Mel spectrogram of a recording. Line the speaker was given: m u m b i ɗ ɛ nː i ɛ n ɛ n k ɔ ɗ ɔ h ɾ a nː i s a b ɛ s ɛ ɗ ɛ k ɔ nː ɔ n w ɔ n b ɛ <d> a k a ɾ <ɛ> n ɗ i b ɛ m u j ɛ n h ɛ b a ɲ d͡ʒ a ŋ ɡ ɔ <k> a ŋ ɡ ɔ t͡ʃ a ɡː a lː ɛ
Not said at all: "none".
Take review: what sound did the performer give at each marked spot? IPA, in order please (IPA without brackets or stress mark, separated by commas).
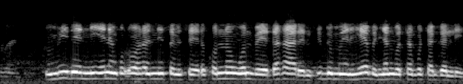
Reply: d, ɛ, t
